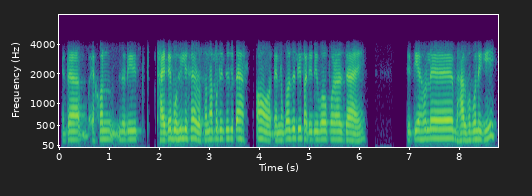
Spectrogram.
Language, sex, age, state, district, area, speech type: Assamese, female, 45-60, Assam, Dhemaji, rural, conversation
